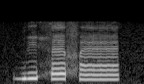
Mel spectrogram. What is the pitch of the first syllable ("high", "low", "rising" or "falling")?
high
